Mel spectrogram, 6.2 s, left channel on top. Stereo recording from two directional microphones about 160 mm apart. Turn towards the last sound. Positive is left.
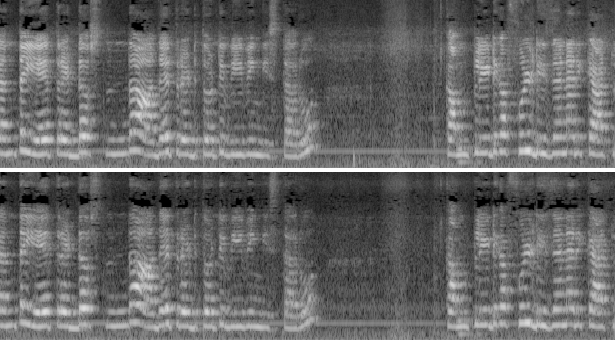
turn(degrees=-10)  # may be behind; listen again after turning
